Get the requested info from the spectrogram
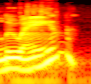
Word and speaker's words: Louane: i believe this is pronounced Louane uh, l-o-u-a-n-e uh,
